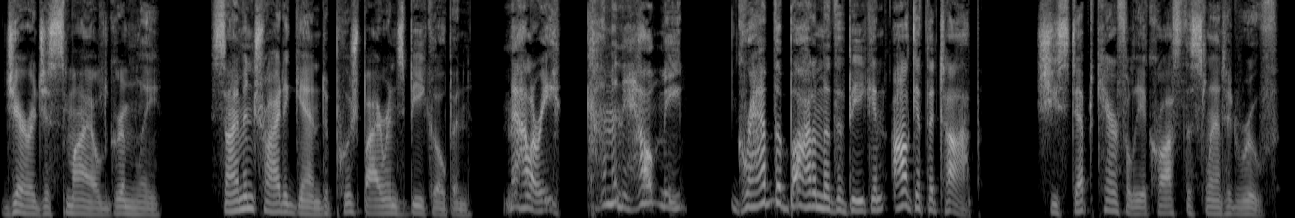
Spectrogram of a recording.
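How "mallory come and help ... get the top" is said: urgent request. A narrator's reading. Simon urgently asks for help.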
